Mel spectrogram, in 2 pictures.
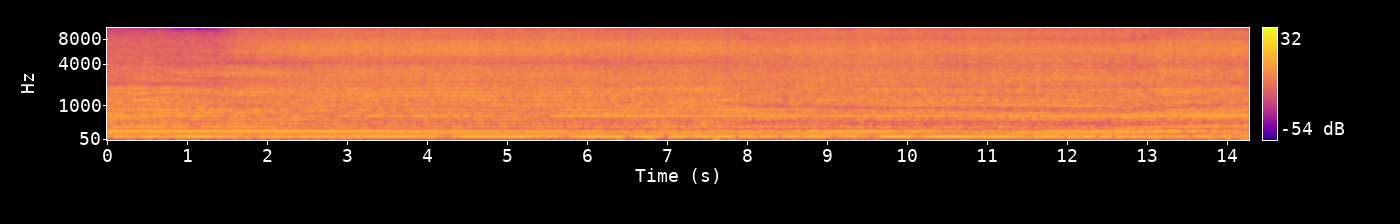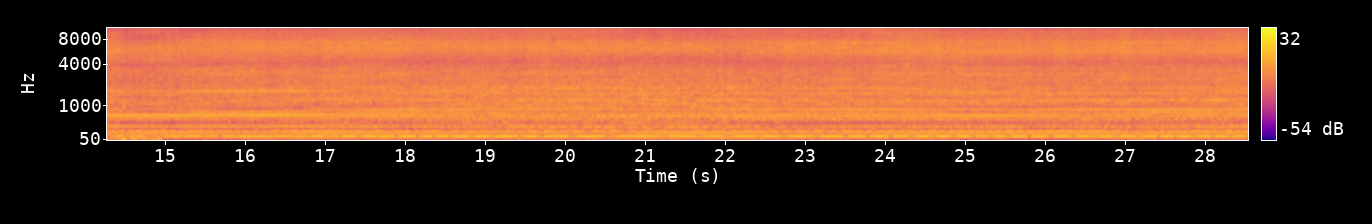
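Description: Several gas-powered backpack leaf blowers running together while blowing leaves, a steady engine drone over a rush of air. About twelve seconds in, one engine's pitch rises a little and holds there.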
